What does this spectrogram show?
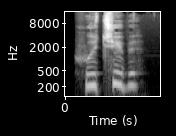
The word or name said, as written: hudtype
